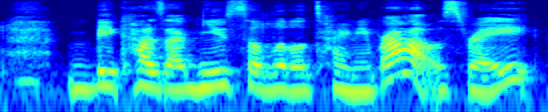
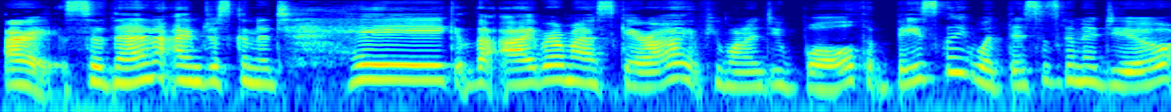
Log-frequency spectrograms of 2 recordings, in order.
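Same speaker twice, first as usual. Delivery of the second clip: ordinary talk, nothing marked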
